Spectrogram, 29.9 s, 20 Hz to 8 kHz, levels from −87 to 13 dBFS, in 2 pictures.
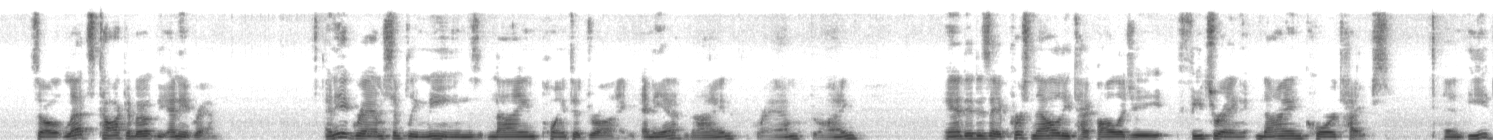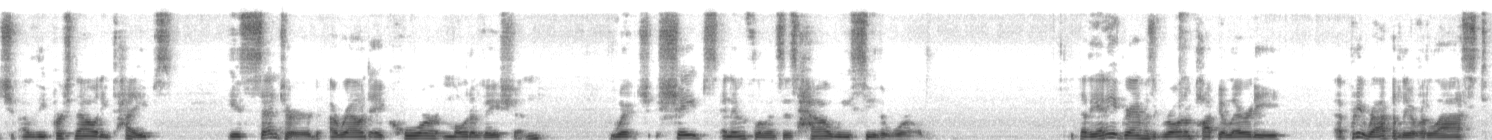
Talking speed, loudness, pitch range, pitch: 120 wpm, -18 LUFS, 110-140 Hz, 120 Hz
